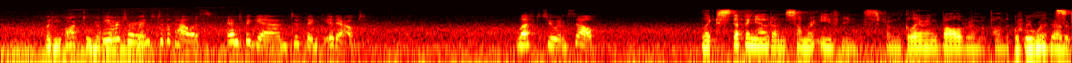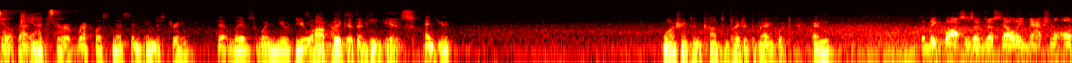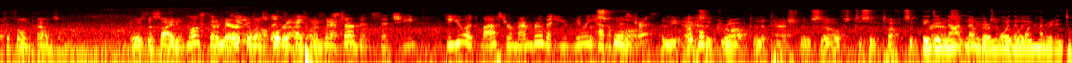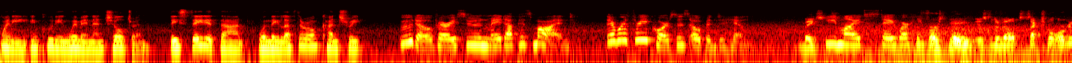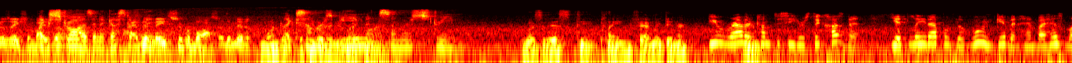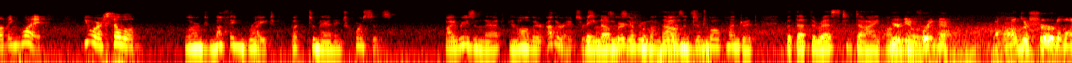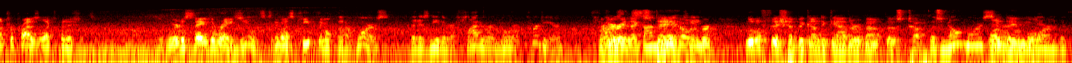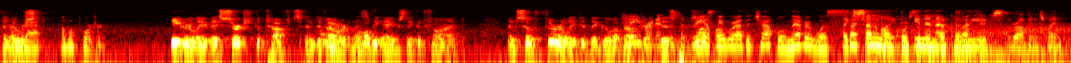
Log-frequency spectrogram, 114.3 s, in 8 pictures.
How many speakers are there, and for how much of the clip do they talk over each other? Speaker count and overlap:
nine, about 29%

